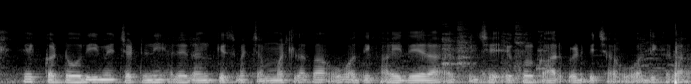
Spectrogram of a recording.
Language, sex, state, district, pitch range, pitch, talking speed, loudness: Hindi, male, Uttar Pradesh, Muzaffarnagar, 95-105 Hz, 100 Hz, 200 wpm, -21 LUFS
